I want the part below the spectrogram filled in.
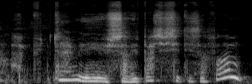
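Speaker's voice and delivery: retold onlooker's whisper; mock whisper. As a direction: breathe it like an embarrassed bystander.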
